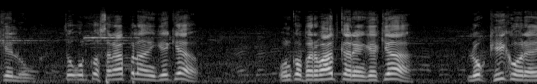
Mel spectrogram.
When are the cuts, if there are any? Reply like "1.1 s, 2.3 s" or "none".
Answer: none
